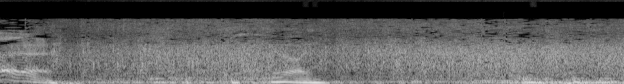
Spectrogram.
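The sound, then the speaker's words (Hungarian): An audience applauds on the master of ceremonies' cue, clapping steadily in a dense, continuous wash lasting the whole clip, with a couple of loud shouted cheers rising above it near the start and midway. “Mondja a hopmester, és erre tapsjon.”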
